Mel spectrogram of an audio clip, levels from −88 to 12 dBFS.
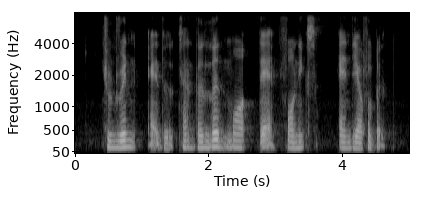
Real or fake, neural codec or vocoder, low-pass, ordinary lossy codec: fake; vocoder, 22.05 kHz, 80 mel bands, HiFi-GAN; 7.2 kHz; none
